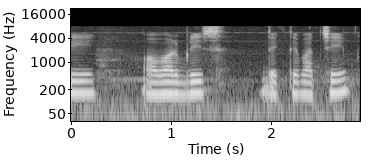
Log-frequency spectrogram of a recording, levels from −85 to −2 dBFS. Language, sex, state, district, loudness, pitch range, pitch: Bengali, female, West Bengal, Cooch Behar, -16 LUFS, 155-165 Hz, 160 Hz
